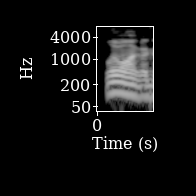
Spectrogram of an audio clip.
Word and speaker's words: Luongo: It's Luongo, right? Luongo. Just like the cult. Luongo, just like it's spelled.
